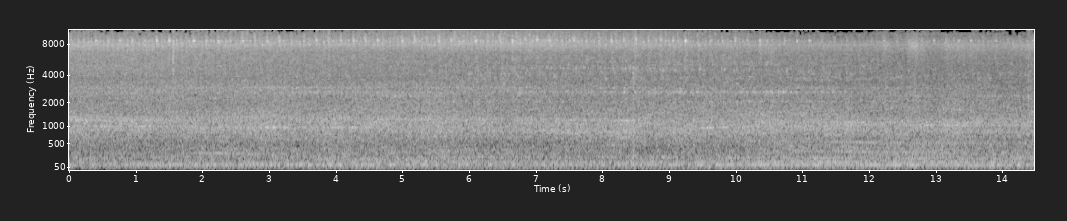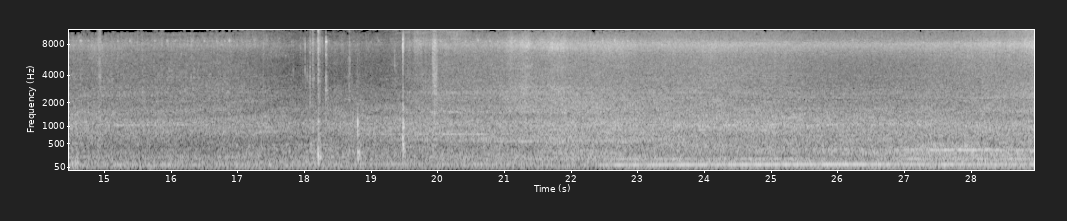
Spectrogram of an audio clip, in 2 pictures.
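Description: Motor vehicle engine idling with a steady low hum that grows louder about three quarters of the way through. A few sharp clicks sound near the middle.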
